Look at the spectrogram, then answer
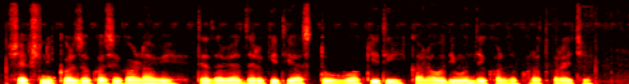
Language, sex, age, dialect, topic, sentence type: Marathi, male, 60-100, Standard Marathi, banking, question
